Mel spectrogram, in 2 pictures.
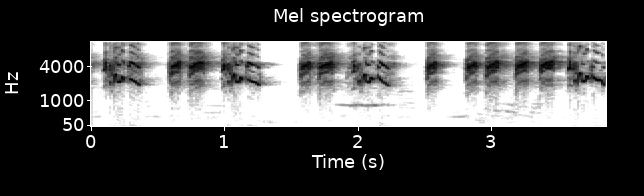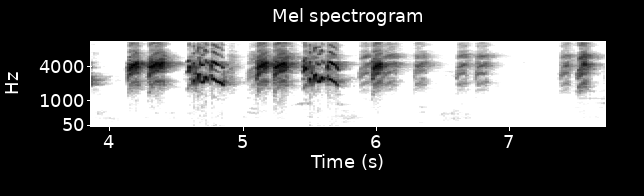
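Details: Sooty-headed bulbul, played for luring and song training: clustered groups of buzzy notes with clear downslurred whistles in many groups, spaced by short gaps, fading toward the end.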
